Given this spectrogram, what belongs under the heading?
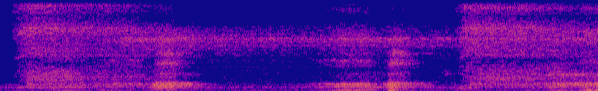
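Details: Pleasant light snoring during sleep: soft, airy breaths with brief snorting catches against a steady background hiss.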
